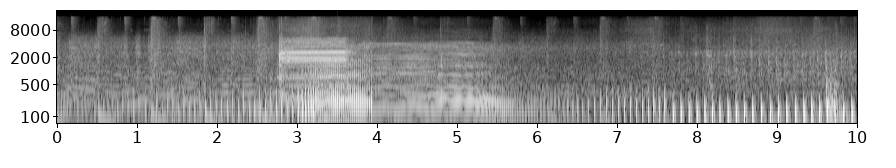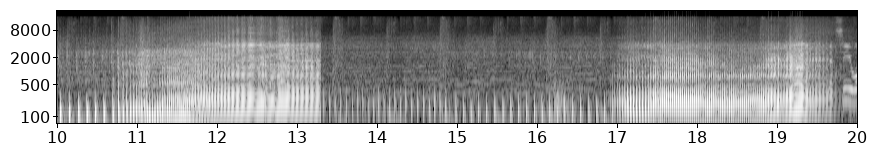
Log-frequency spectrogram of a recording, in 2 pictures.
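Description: KTM RC 390's single-cylinder engine revving as the bike is ridden in hard and braked into a stoppie. It goes in three passes, each rising and then falling in pitch, with an abrupt cut in the middle. Music plays underneath.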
